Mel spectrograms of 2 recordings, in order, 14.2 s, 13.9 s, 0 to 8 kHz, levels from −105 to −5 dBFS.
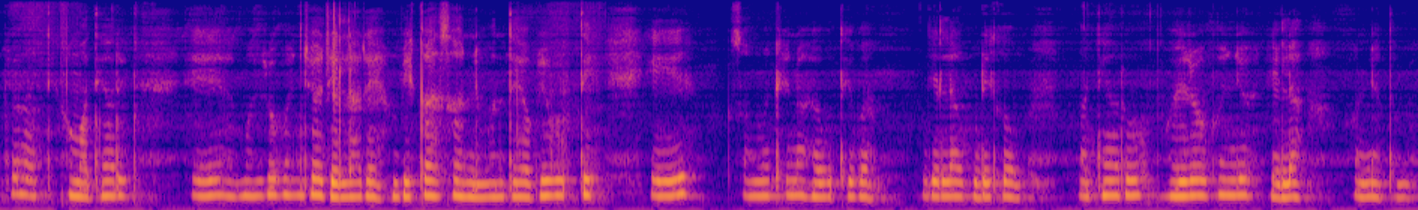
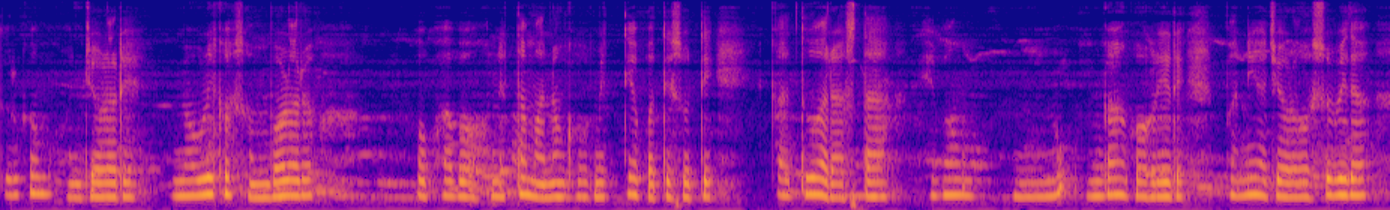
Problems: constant background noise, continuous background conversations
